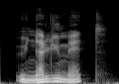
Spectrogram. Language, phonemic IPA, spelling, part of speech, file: French, /a.ly.mɛt/, allumette, noun, Fr-allumette.ogg
- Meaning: 1. match (small flammable object) 2. shoestring French fry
